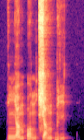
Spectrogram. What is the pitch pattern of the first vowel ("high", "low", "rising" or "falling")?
rising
